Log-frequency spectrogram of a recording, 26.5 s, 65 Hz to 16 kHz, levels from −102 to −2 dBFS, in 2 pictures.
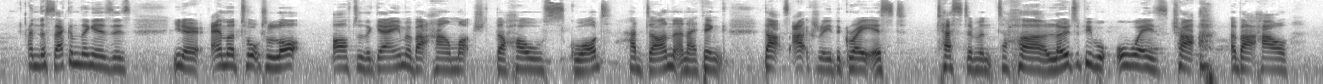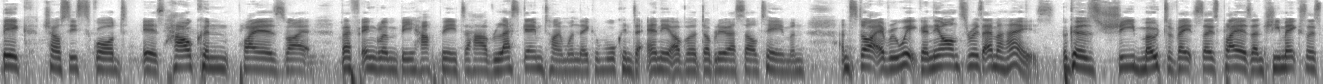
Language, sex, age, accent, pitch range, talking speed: English, female, 20-39, British, 170-205 Hz, 195 wpm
